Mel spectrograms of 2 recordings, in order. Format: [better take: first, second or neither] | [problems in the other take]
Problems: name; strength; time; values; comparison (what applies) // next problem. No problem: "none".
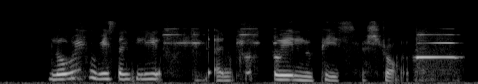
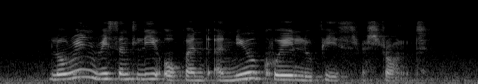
second | noise reduction (neural diffusion model UNIVERSE++)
